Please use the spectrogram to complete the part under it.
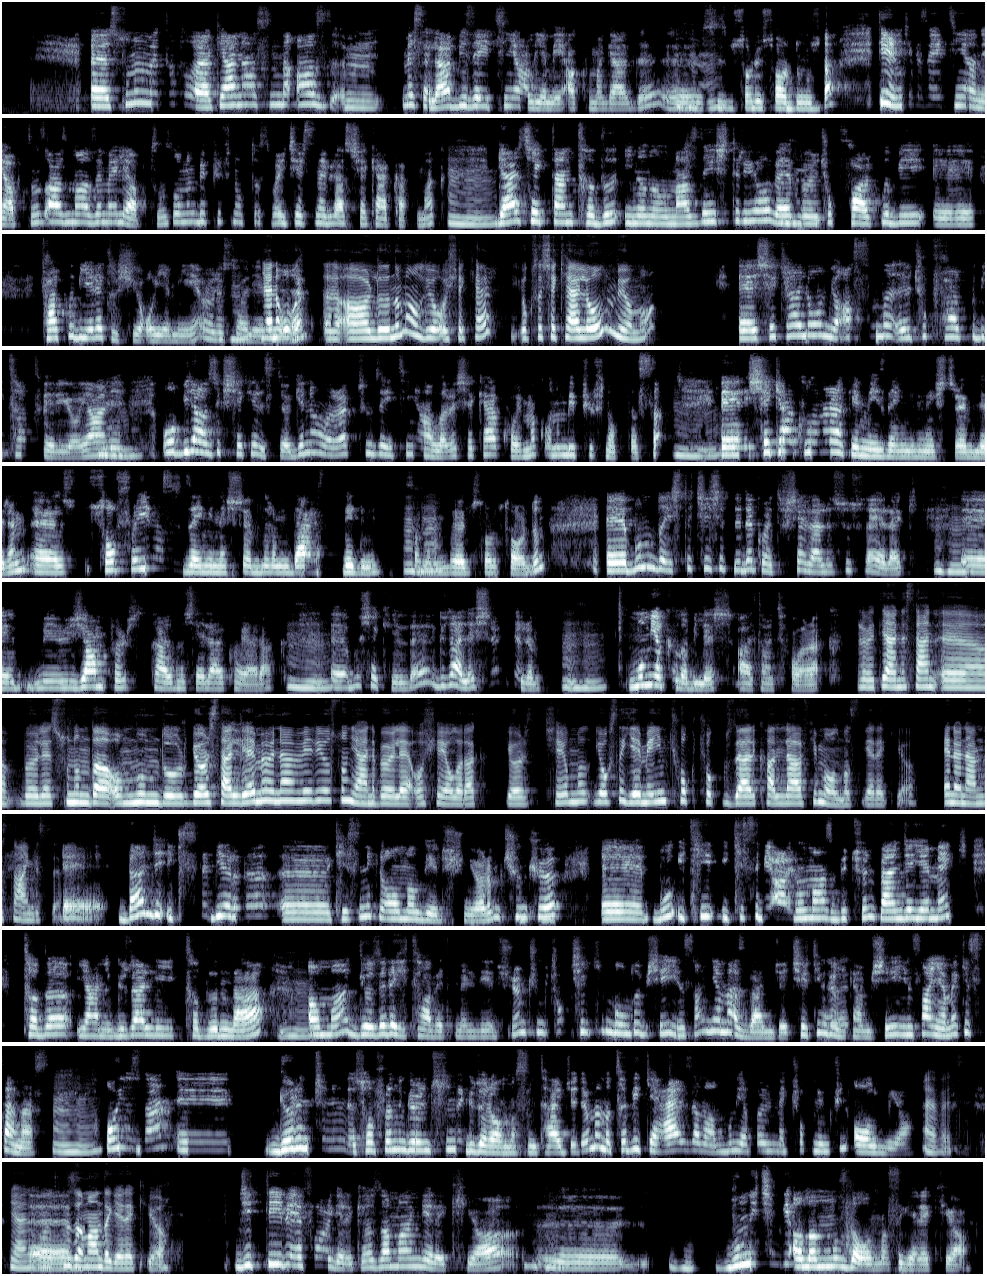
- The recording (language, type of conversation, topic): Turkish, podcast, Elinde az malzeme varken ne tür yemekler yaparsın?
- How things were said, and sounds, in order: static; distorted speech; other background noise; tapping; in English: "jumper"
